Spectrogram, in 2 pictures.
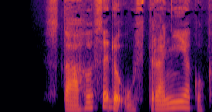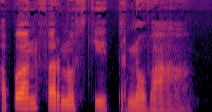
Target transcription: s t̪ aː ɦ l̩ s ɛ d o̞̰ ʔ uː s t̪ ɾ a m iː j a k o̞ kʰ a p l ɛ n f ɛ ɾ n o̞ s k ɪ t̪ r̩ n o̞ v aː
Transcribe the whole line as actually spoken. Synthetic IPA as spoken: s t̪ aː ɦ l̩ s ɛ d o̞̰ ʔ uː s t̪ ɾ a ɲ iː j a k o̞ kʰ a p l a n f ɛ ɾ n o̞ s c ɪ t̪ r̩ n o̞ v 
